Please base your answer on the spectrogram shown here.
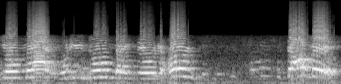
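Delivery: loud pained yell, mock crying at the end; yelling at the artist. Yelling at the tattoo artist Matt, loud and pained. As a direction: yell at him to stop because it hurts. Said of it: "So I start yelling at him".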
